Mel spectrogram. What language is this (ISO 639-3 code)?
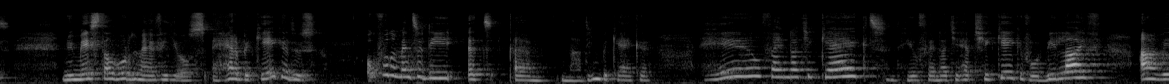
nld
